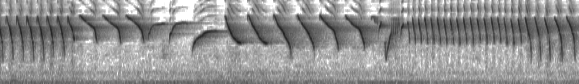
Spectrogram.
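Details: Canary tutoring song (masteran) for other birds: a rapid trill, then a run of loud swooping downslurred whistles, closing in a very fast, steady chattering trill.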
